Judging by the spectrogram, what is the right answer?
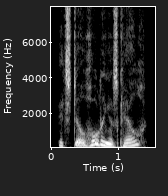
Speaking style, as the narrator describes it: he gasped

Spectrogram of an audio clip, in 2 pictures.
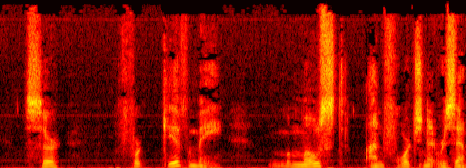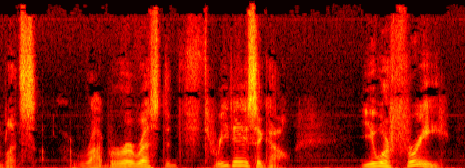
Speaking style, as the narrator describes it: stammered

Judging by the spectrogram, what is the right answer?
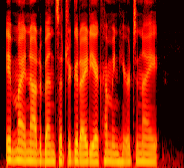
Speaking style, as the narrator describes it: he said

